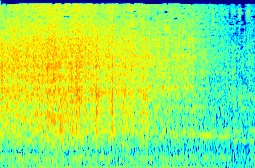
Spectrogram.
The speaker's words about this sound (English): Now I had my boys in the car, and we were on our way to the north, when suddenly the car stopped.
